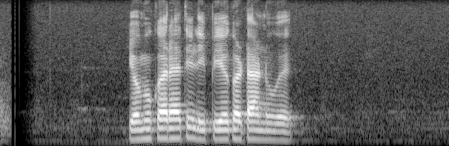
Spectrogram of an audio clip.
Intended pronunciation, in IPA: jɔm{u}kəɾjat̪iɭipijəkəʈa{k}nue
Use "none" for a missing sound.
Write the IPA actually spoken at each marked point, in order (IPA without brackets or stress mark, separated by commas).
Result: u, none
